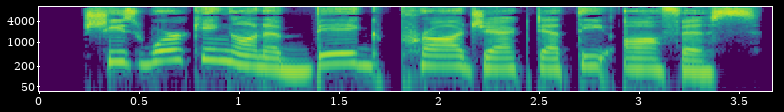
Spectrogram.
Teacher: Stress, working, big, project, and office.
